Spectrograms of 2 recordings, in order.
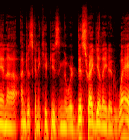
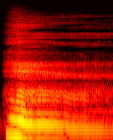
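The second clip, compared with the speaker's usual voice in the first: long sigh. Shown as a demonstration. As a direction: let a big sigh go. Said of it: "to make a sighing sound".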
